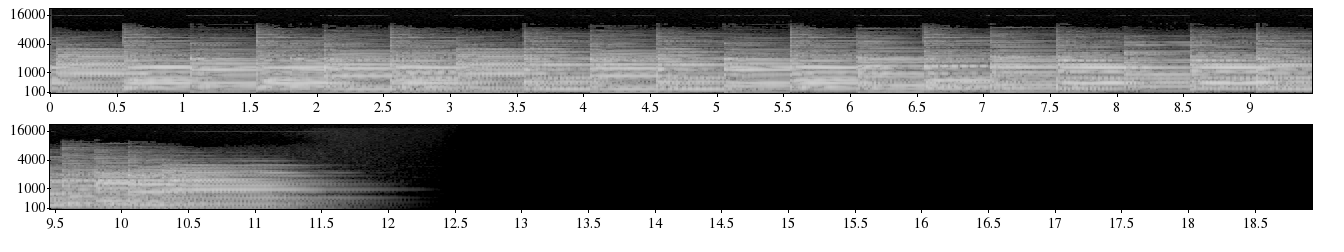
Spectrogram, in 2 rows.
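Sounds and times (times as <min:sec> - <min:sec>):
solo piano: 0:00.0 - 0:11.8.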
